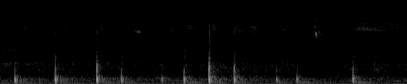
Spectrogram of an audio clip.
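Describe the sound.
Handwriting with a pen or marker: a steady series of short, crisp strokes and taps in a loosely regular rhythm, roughly two or three per second, with a soft scratchy hiss between them. The sound is fairly quiet, and nobody speaks.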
